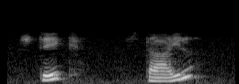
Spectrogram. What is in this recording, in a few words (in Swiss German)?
"stick", alsace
